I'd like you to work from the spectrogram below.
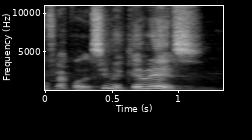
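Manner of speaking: reenacted impatient confrontation; insistent demand. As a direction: press urgently for an answer. Acted confrontation with the radiologists.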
